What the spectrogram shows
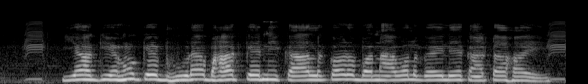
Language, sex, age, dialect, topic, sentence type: Magahi, male, 36-40, Western, agriculture, statement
